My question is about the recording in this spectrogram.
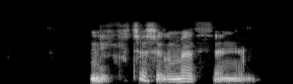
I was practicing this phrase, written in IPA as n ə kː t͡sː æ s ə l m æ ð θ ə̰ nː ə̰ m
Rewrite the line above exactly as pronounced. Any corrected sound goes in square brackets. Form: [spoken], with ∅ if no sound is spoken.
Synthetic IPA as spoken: n ə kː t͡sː æ s ə l m æ ð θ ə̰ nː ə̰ m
